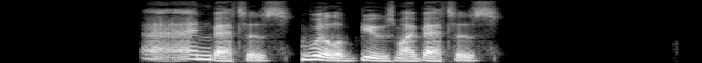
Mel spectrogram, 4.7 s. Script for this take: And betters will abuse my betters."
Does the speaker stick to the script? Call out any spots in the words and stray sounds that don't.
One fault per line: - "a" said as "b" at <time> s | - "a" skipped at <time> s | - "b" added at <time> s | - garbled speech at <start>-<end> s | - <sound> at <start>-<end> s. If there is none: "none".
none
